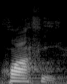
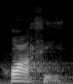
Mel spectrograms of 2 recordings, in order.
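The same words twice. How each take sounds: No difference in how they are said.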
